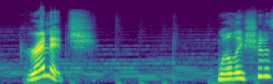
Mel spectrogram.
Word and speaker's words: Greenwich: Green Witch is pronounced Greenwich.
